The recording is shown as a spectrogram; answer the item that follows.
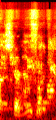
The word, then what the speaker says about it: Chernihiv: And there's another, Isaac of Chernihiv, sometimes recorded as Isaac of or Yitzchak of Chernigov. That would be Russian pronunciation of the same place.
